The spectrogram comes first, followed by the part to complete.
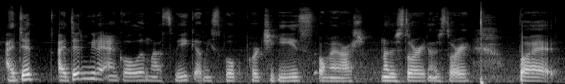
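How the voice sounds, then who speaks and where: A woman's voice: fairly low pitch, quick pace, gravelly, a little hiss or hum. A young woman from the United States talking casually and animatedly in a vlog, with many fillers. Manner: animated, chatty, lots of fillers. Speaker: vlogger. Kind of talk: casual chat.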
